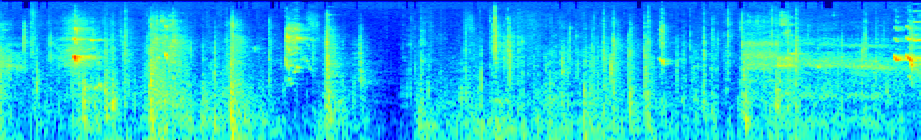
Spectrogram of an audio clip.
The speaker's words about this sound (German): Na, dann komm mal mit in die Küche. Wärst du so lieb, meinen Rollstuhl zu schieben? Gar kein Problem.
